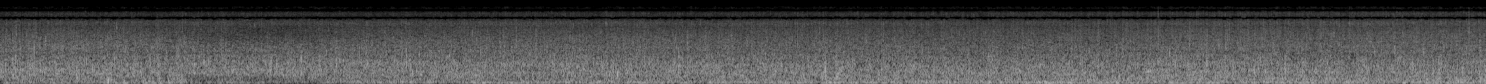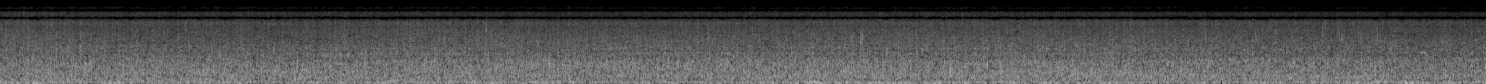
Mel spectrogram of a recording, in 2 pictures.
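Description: Many small fountain jets arcing and splashing steadily into a shallow pool.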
